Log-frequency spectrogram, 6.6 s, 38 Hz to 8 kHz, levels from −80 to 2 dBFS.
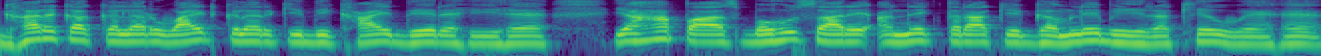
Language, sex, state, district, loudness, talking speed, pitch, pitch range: Hindi, male, Jharkhand, Palamu, -16 LUFS, 200 wpm, 150 Hz, 135-155 Hz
